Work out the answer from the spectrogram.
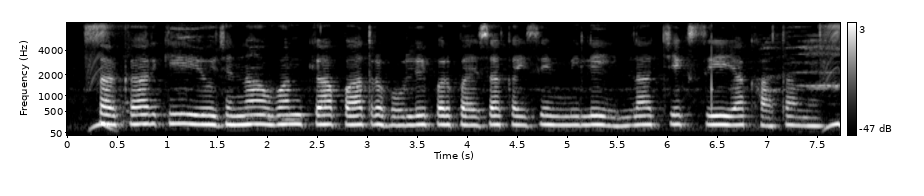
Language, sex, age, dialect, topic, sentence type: Bhojpuri, female, 31-35, Western, banking, question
